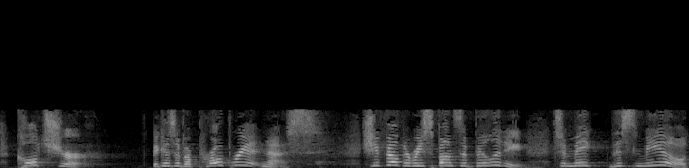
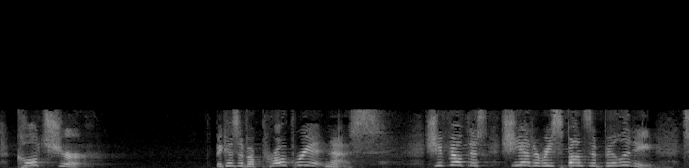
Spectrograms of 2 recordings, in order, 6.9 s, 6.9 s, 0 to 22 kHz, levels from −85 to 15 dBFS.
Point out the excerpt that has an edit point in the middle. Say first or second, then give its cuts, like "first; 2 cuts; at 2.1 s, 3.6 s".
first; 2 cuts; at 1.3 s, 4.0 s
